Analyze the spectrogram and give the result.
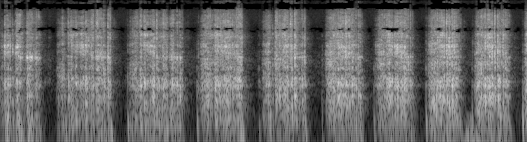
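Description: Long black nails scratch the green abrasive fibre scouring side of a dry, hand-sized oval polyurethane foam kitchen sponge with soft turquoise foam. About eight separate rasping strokes come in a steady rhythm. Each is a broadband, bright scratchy hiss with short silences between.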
